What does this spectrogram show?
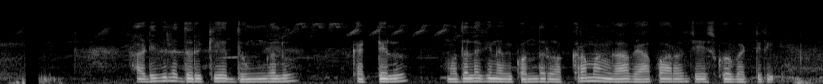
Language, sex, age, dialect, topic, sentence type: Telugu, male, 31-35, Telangana, agriculture, statement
